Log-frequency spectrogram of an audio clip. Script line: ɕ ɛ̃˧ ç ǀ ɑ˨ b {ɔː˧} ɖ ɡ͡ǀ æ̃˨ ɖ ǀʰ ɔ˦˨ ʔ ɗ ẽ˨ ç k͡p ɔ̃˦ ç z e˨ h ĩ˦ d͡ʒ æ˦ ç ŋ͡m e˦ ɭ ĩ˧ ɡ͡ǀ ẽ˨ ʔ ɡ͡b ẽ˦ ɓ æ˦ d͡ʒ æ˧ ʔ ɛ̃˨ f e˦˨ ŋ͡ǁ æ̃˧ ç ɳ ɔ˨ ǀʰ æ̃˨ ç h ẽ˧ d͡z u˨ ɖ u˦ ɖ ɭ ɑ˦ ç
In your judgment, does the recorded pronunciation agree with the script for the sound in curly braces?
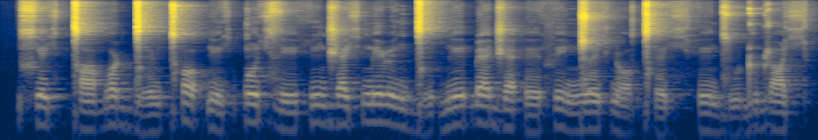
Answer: no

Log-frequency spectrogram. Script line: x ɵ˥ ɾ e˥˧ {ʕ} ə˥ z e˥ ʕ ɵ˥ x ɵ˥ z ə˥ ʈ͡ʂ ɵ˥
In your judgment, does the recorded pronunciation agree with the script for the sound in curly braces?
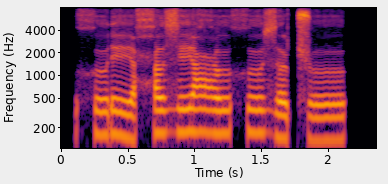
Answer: no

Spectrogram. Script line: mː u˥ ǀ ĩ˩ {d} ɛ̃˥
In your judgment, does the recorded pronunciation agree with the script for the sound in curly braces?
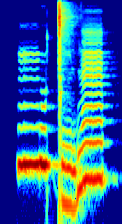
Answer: yes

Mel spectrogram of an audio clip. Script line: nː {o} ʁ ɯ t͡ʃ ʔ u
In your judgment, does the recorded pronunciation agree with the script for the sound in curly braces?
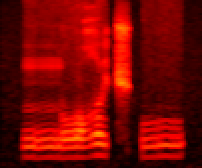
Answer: yes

